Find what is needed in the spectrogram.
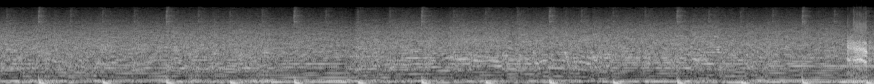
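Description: Guitar strummed in a steady rock groove over a low beat that thumps about every two-thirds of a second.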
